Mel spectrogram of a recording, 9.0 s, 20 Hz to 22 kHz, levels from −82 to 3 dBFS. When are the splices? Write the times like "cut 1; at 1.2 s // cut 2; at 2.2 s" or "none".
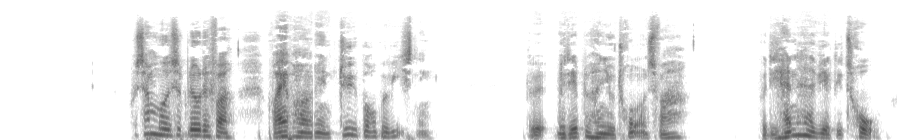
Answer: none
